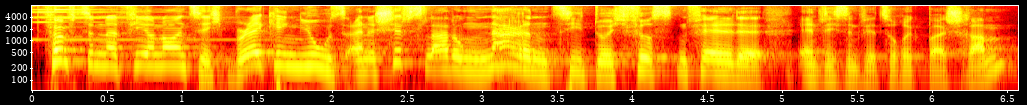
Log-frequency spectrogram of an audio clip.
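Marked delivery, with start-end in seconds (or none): 0.1-4.9 higher, punchy newsreader announcement; hammed-up news anchor; breaking news flash. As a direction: sell it like a breaking headline.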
